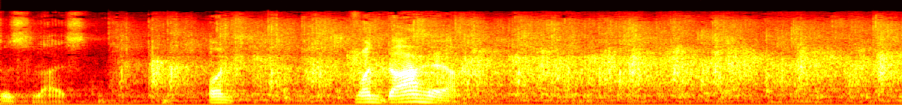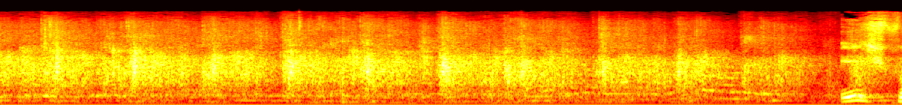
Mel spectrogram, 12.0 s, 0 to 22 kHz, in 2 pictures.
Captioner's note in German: Beifall CDU und BÜNDNIS 90/DIE GRÜNEN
